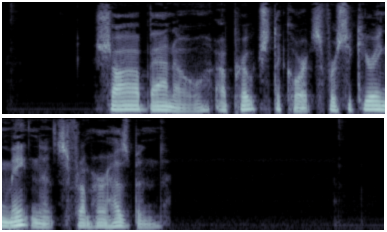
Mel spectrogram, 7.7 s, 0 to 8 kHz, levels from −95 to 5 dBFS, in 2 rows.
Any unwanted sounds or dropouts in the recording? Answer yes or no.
no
